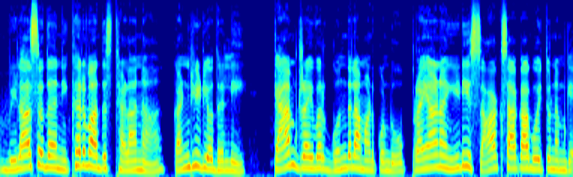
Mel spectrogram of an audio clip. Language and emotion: Kannada, disgusted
